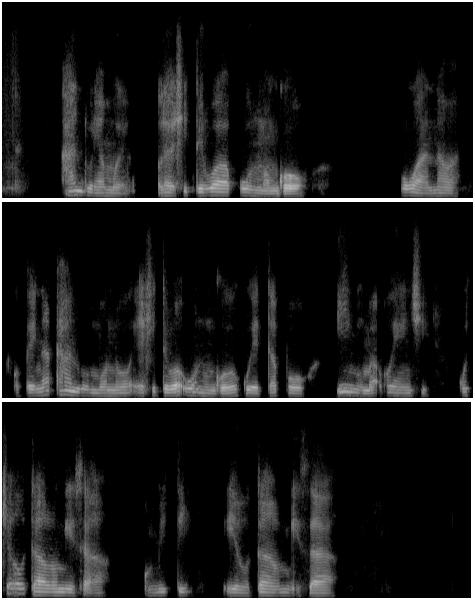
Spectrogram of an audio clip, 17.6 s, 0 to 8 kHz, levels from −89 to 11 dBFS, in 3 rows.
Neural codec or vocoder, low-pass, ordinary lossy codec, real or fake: codec, 24 kHz, 0.9 kbps, WavTokenizer, medium speech release version 2; 7.2 kHz; Opus, 24 kbps; fake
